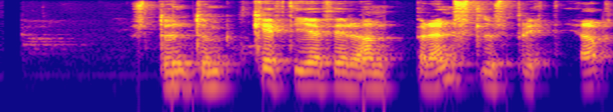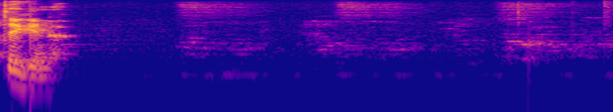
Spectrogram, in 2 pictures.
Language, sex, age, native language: Icelandic, male, 60-69, Icelandic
